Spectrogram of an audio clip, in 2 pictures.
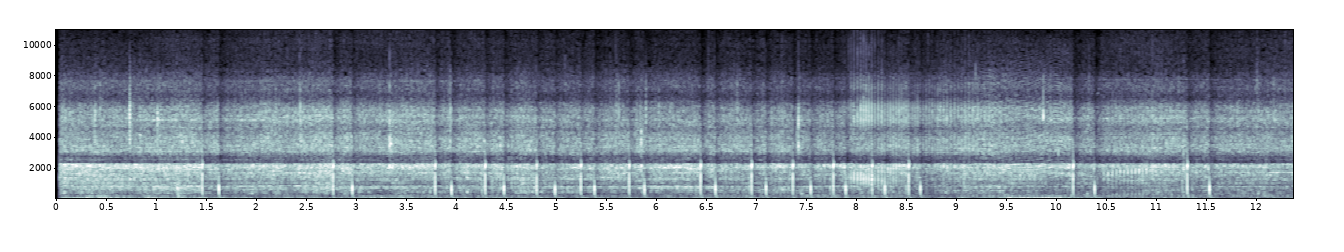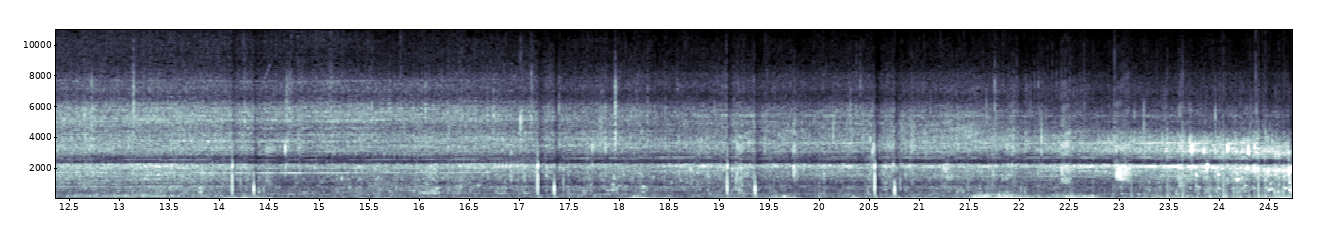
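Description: Underwater sound picked up by a camera in its housing among swimming dolphins: a steady hiss with many short, sharp clicks scattered throughout and occasional low whooshing rumbles of water movement.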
